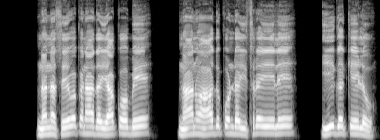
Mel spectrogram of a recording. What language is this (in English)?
Kannada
